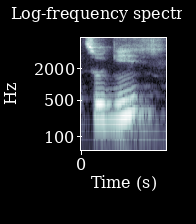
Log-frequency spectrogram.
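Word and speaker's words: 次: Wait, it's tsugi? Yes, Tsugi. very good. So in this case, G, or it's often pronounced tsugi, Tsugi. Tsugi. ni. It's also voiced. So this should be pronounced.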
